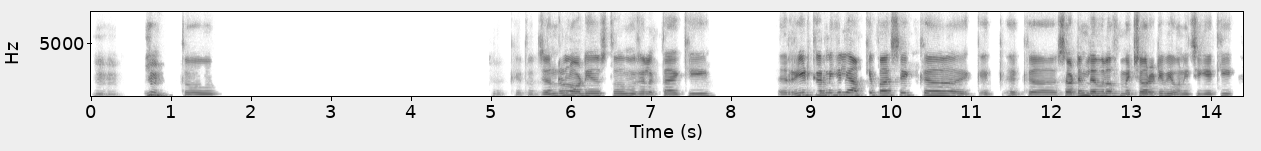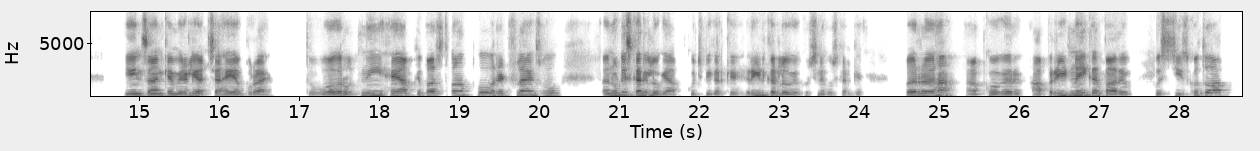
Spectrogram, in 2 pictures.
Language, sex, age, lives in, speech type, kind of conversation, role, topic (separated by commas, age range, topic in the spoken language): Hindi, male, 20-24, India, conversation, podcast, guest, Influencer duniya mein tumhare liye “authentic” rehne ka matlab kya hota hai?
